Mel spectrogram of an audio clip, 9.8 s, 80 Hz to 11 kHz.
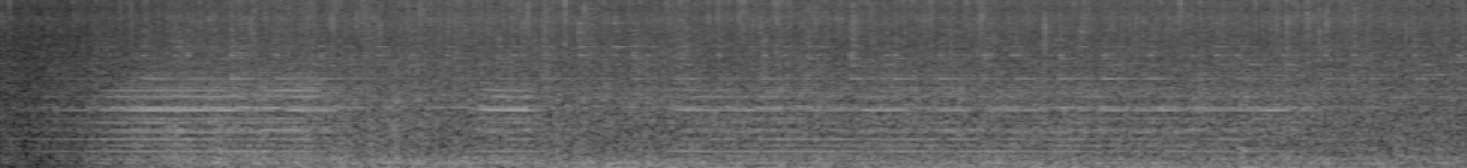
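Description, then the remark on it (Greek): A steady, continuous rumble of a sleeping-car train rolling along rails on a Sunday evening in rain, with sustained tonal whine over dense low-frequency noise, rising in the first second and then holding loud and constant without voices. “Κυριακή βράδυ το τρένο ξεκίνησε στις 8 μετά μεσημβρία.”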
